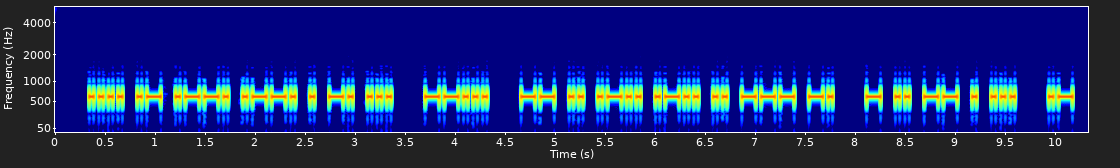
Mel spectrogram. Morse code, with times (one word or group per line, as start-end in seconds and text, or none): 0.3-3.4 HAPPENS
3.7-4.3 7
4.7-7.8 MILLION
8.1-9.6 TIMES
9.9-10.2 A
